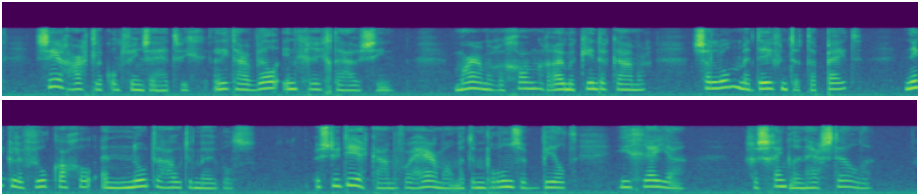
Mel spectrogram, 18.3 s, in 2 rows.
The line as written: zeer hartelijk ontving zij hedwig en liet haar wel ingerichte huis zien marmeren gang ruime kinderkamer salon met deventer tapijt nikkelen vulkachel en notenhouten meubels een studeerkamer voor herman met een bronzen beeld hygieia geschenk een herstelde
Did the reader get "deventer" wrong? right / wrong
right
